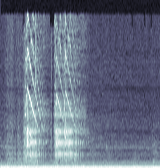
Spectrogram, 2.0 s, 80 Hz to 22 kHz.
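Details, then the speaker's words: 2001 Toyota Sequoia replacement fuel pump bench-tested on direct power: steady, even electric hum with no stutter. Working fine, unlike the old intermittent pump. "can you hear that yeah we're all good the last one would not do that"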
